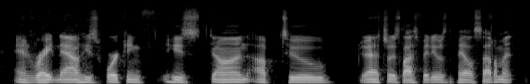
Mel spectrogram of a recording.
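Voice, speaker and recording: A man with an American accent speaks at a fairly quick pace and fairly low pitch, in monotone, flat intonation. The sound is dry and close with no echo, a very clean recording with a silent background. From Texas. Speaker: podcast host. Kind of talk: casual chat.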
